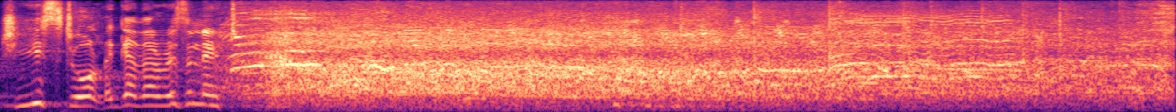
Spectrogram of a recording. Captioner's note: audience laughing and groaning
